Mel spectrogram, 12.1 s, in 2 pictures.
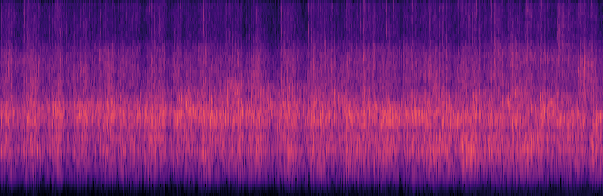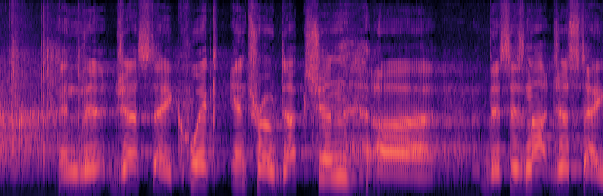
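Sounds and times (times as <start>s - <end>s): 
audience round of applause for volunteers: 0.0s - 6.9s
speech: 6.6s - 12.0s.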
